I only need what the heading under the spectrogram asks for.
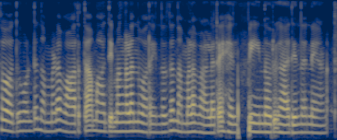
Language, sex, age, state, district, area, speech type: Malayalam, female, 18-30, Kerala, Thiruvananthapuram, rural, spontaneous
